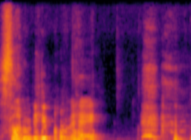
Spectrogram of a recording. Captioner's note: laughs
